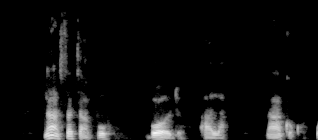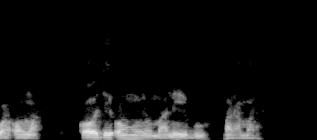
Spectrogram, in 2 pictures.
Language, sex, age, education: Igbo, male, 15-29, tertiary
